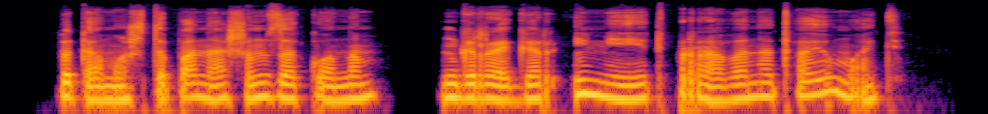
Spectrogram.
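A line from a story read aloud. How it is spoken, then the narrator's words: Quiet reply. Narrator (Russian): тихо ответил Минчарос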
